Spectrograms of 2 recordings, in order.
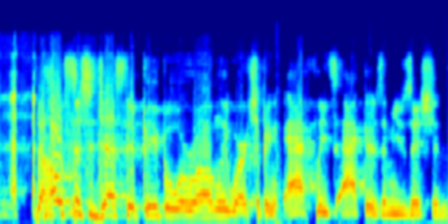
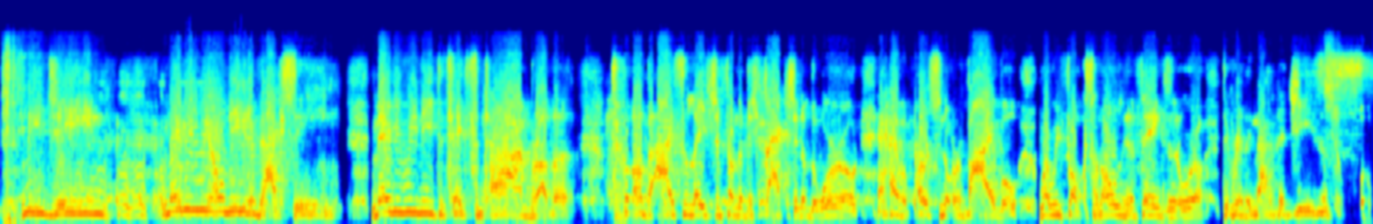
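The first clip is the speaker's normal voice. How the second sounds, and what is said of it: Hulk Hogan impression. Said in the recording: “you got to do the Hulk Hogan voice.”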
